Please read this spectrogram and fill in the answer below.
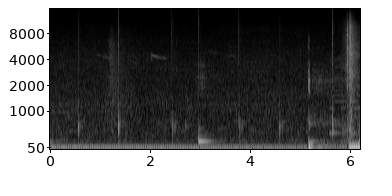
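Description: Background drama score: a steady low bass drone under a soft ticking beat of about two to three ticks a second, with a plucked note at the start and again about three seconds in. Near the end a sharp hit sounds and the drone cuts off.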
